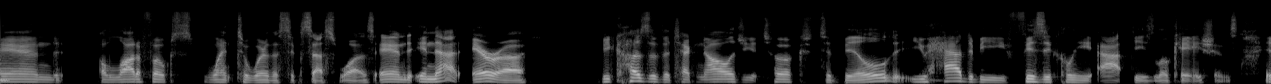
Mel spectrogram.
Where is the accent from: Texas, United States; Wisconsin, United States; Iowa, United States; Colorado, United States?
Wisconsin, United States; I'm from these places. I'm from Wisconsin. I'm from the places that have been overlooked for a long time.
